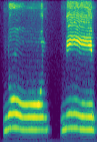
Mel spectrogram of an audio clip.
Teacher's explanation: नून और मीम दोनों हुरूफ ऐसे हुरूफ है कि इनके बोलने में इनके पढ़ने में आवाज ऑलरेडी नाक में जाती है। अगर नाक में आवाज नहीं जाएगी तो ये तो अदा ही नहीं होंगे।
